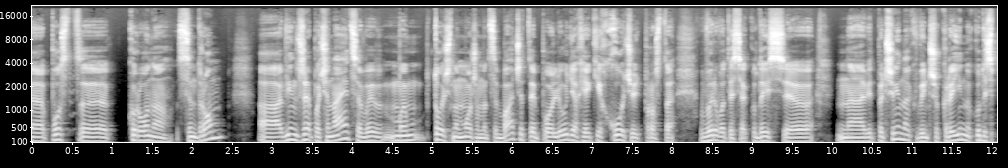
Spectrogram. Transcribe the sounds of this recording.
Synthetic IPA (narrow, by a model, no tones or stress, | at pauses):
pɔst̪kɔɾɔnɐsɪnd̪ɾɔm | ʋʲinʒɛpɔt͡ʃɪnɑjet͡sʲːɐʋɪmɪt̪ɔt͡ʃnɔmɔʒemɔt̪sɛbɑt͡ʃɪt̪ɪpɔlʲudʲɐxjɐkʲixɔt͡ʃʊt̚ʲpɾɔst̪ɐ̰ʋɪrʋɐt̪ɪsʲɐ̰kʊd̪ɪsʲ | nɐʋʲid̪̚pɔt͡ʃɪnɔkʋinʃʊkɾɐjinʊkʊd̪ɪsʲ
